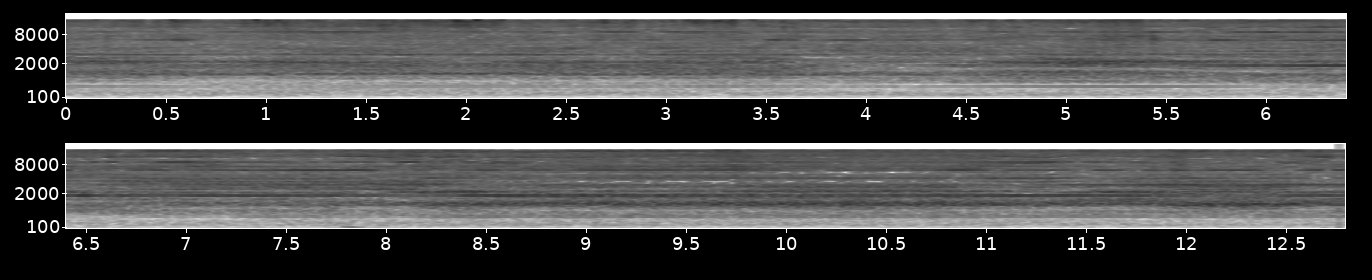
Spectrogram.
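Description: Opolar cordless electric air duster running in blower mode through its narrow nozzle: a steady rush of air over a high motor whine, a little louder in the last few seconds.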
